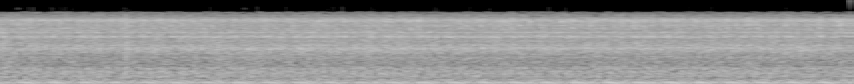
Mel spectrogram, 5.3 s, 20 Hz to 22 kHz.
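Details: 2017 Ford Mustang 5.0 V8, 1,200 miles, ticking began after first oil change: light, slightly uneven tick about once a second over a deep steady idle; source unknown.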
